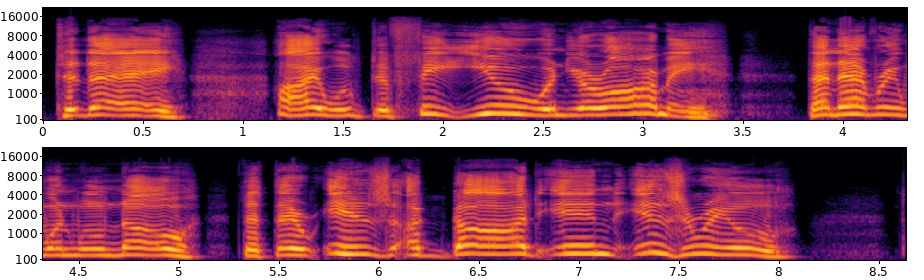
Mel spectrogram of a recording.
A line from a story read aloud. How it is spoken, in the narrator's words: David shouted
